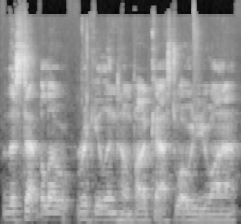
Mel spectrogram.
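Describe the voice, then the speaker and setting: A man's voice: mid-range voice, level tone, a little fast, pushed and bright. A young man from New York City hosting a podcast, asking questions with dry jokes. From New York City, USA. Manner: dry joking, asks questions. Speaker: podcast host. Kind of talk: casual chat. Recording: echoey room with faint noise.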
